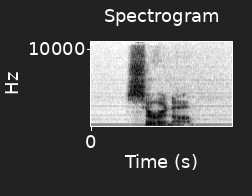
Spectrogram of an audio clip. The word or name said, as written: Suriname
